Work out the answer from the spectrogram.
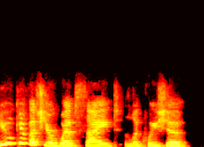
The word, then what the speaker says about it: LaQuisha: Can you give us your website, LaQuisha? Did I pronounce it correct this time? Because I wrote it down. No, LaQuisha. it's LaQuisha.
